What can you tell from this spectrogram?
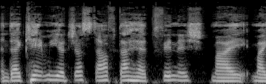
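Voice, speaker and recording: A woman at a fairly low pitch with a German accent, dry and close with no echo, on a very clean recording with a silent background. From Germany. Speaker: intuitive counselor. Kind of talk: interview.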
